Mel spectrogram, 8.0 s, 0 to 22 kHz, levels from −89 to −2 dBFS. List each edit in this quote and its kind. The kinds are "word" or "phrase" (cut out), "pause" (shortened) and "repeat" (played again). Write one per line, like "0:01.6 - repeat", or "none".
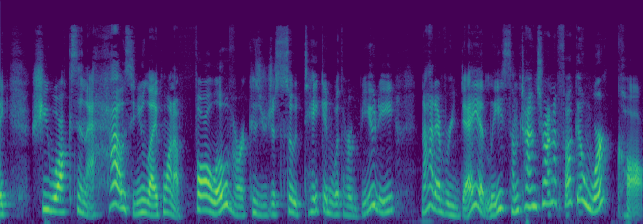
none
